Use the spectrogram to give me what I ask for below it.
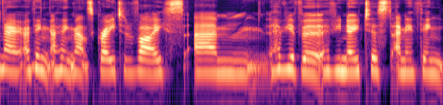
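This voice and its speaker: A woman's plain, everyday voice at a medium pitch and a moderate pace. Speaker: podcast host. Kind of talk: podcast interview.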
